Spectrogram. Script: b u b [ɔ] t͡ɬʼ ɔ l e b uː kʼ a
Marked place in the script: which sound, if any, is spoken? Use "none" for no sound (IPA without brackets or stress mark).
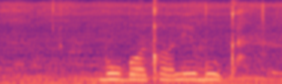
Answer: ɔ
